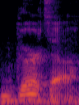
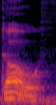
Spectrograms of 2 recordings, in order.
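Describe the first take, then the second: First: The name has two syllables, ending in 'tuh'. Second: The name is one syllable, like 'goth'. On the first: The speaker calls it right. "but it's pronounced Goethe" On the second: The speaker calls it wrong. "it's spelled Goth"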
